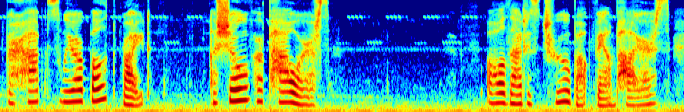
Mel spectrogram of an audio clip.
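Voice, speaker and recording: Woman acting a high-voiced, gentle young princess. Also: a little slow, breathy edge, heavily acted. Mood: wistful, thoughtful. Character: gentle, well-mannered foreign princess, young and wistful. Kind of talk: fantasy audio drama acting.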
